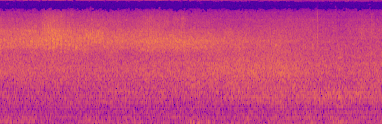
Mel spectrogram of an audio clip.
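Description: Steady outdoor background noise: a low rumble with a hiss above it, with no distinct events.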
